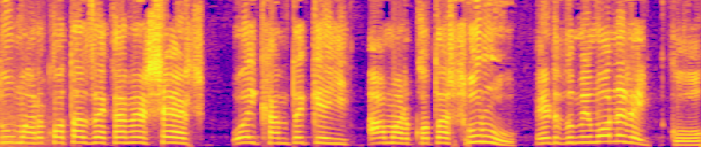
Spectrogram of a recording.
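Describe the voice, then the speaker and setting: A woman performs a cartoonish character voice at an extremely high pitch and a moderate pace. Her loudness stays very even, and the sound is dry and close with no echo. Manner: scolding, sharp.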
